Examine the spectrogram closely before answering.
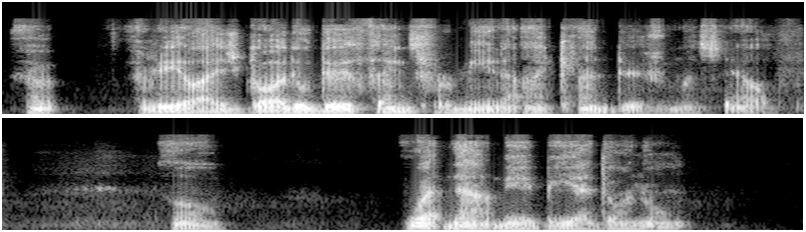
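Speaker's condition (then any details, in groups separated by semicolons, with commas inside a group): Throat cancer treatment effects, stage 4 throat cancer; throat pain after chemo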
